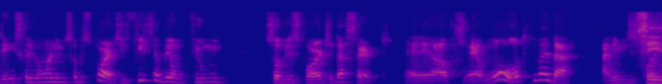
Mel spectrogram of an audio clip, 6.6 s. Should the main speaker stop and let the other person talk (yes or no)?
yes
